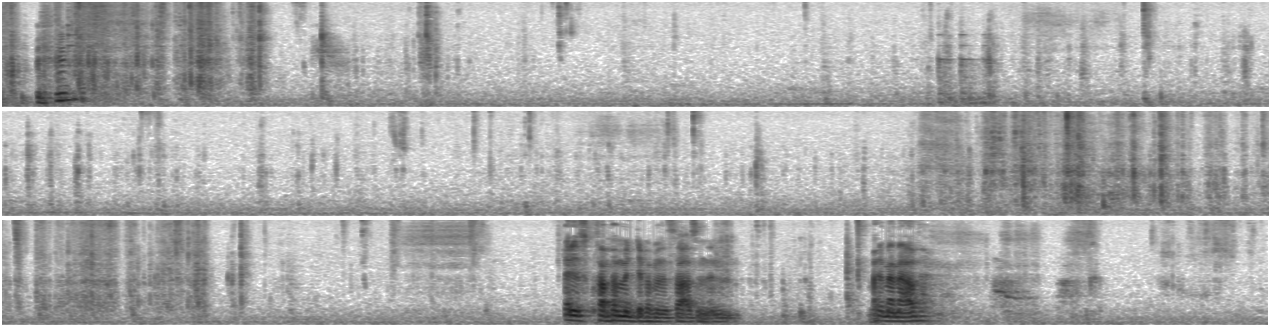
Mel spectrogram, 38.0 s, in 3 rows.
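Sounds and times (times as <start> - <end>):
paper wrapper crackling: 0.0 - 2.8, 22.1 - 27.9
faint chewing and mouth clicks: 1.2 - 7.2, 7.8 - 31.0, 32.5 - 34.1, 34.9 - 38.0.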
